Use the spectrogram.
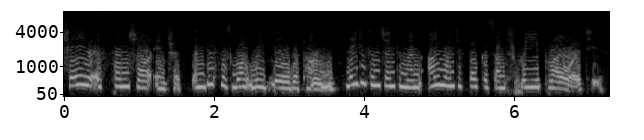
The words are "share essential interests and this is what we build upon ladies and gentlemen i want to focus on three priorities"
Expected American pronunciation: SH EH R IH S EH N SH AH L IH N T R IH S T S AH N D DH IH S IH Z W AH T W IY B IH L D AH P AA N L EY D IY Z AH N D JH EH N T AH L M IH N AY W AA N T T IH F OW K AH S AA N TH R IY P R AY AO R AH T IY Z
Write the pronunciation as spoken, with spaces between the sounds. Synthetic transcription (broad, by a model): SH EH R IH S EH N SH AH L IH N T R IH S T S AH N DH IH S IH Z W AH T W IY B IH L D AH P AA N L EY D IY Z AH N JH EH N T L M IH N AY W AA N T T IH F OW K AH S N TH R IY P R AY AO R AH T IY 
